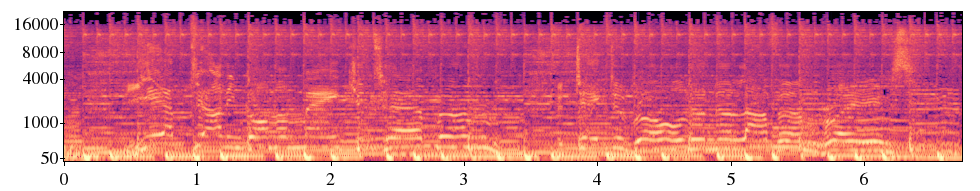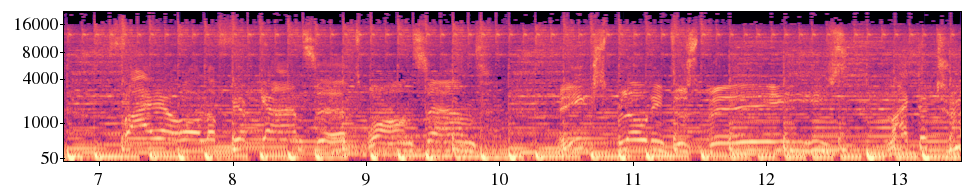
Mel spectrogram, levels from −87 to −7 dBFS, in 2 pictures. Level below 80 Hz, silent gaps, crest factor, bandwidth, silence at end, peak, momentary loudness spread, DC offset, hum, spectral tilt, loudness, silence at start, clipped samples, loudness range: -18 dBFS; none; 12 dB; over 20 kHz; 0 s; 0 dBFS; 1 LU; under 0.1%; none; -4 dB/octave; -12 LUFS; 0 s; under 0.1%; 0 LU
